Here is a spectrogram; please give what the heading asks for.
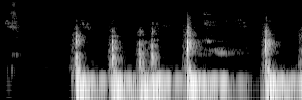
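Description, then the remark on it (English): A special rhythmic knock on a door: about six solid raps in an uneven pattern, with a quick pair in the middle and a final knock after a pause, with no voices. “When you come back down here and there's somebody waiting, the knock we're going to do is just...”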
